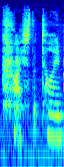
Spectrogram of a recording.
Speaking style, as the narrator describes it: he muttered

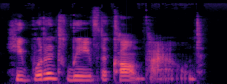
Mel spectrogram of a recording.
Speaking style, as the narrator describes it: Kin said firmly

